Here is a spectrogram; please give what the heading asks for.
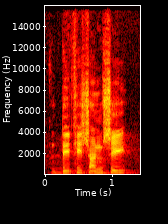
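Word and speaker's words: deficiency: अब आते हैं दूसरे शब्द CIENCY जिसका उच्चारण शंसी होता है। डिफिशंसी, डिफिशंसी, सफिशंसी, सफिशंसी, एफिशंसी, एफिशंसी, इनएफिशंसी, इनएफिशंसी, प्रोफिशंसी, प्रोफिशंसी।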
